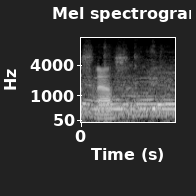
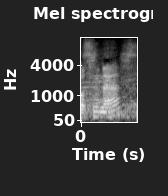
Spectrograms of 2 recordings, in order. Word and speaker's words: SNES: Oh, SNES? No, you said SNES. You're saying you always say SNES. SNES. Oh. SNES. SNES. SNES, okay. It's one syllable, not two.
